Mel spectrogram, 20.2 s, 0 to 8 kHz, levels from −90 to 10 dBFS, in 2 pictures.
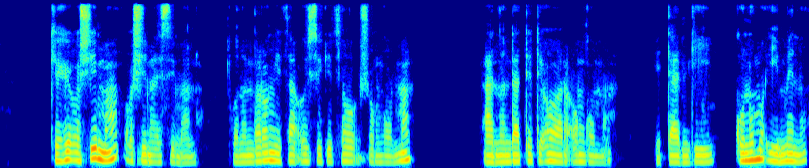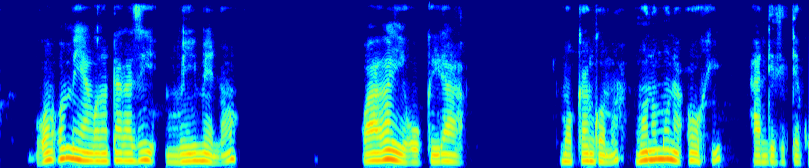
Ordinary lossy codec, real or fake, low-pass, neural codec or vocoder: AAC, 48 kbps; fake; 7.2 kHz; vocoder, 44.1 kHz, 80 mel bands, Vocos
